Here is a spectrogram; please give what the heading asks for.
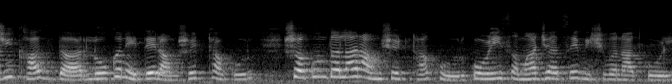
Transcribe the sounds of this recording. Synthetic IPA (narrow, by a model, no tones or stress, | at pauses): d͡ʑiːkʰasd̪aɾlokənet̪eɾamɕeʈ̚ʈʰakuːɾ | ɕəkunt̪əlaɾamɕeʈ̚ʈʰakuːɾkoɭiːsəmad͡ʑjat͡seʋiɕʋənat̪koɭi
